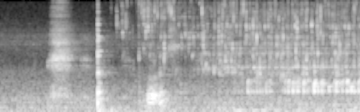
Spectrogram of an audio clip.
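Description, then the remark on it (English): A sharp clink is followed by a steady pour of wine into a cup, a bubbling, trickling stream that builds over the last second or so. “You just gonna pour the whole cup? No, don't pour it in my cup. This is a different kind of wine.”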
